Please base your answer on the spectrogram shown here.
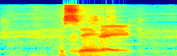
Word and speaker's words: Passaic: Did I pronounce that right? Passaic? Passaic.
